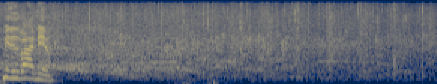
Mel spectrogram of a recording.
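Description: A young woman speaks calmly through a microphone in a large echoing hall.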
